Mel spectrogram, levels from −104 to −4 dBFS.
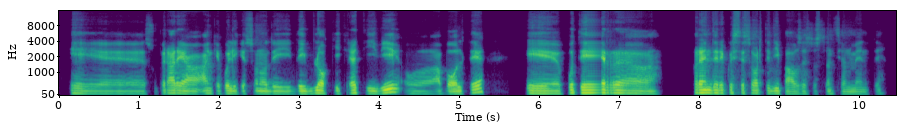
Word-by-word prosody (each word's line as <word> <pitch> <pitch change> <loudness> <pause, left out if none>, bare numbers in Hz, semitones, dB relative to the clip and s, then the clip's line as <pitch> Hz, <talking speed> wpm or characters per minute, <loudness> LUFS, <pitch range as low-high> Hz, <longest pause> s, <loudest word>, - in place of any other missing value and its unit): e 95 -2 -7
superare 105 +3 0
anche 100 +1 -2
quelli 100 -1 0
che - - -8
sono 100 -2 -3
dei 90 -1 -5
dei 100 +1 +1
blocchi 105 0 +1
creativi 115 +6 +2
o 90 -1 -12
a 90 +1 -7
volte 120 - +1 0.4
e 100 -2 +2
poter 115 -6 +3 0.4
prendere 120 -1 +5
queste - - -6
sorte 110 -2 -4
di 100 0 -1
pause, 90 -1 -6
sostanzialmente. 85 -1 -13
100 Hz, 120 wpm, -25 LUFS, 90-110 Hz, 0.4 s, prendere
